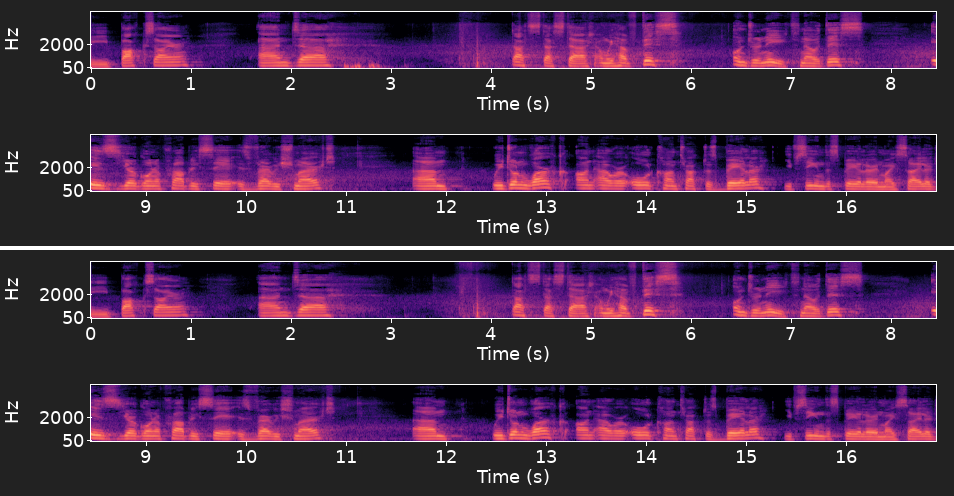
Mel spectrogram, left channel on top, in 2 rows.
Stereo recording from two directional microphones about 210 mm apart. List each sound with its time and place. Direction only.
0.0 s speech: 15° left (ahead or behind)
3.9 s a sound: 25° right (ahead or behind)
4.2 s a man's voice: 5° left (ahead or behind)
6.4 s speech: 10° left (ahead or behind)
